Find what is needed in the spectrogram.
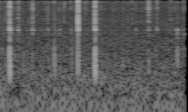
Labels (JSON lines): {"label": "ambient", "recorder": "HydroMoth"}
